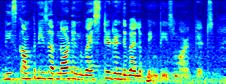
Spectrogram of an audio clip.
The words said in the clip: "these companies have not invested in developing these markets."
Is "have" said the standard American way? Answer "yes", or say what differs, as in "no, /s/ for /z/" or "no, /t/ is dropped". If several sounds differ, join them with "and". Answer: yes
